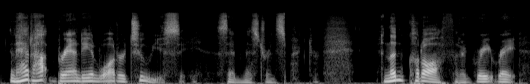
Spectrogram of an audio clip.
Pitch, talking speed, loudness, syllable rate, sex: 130 Hz, 225 wpm, -22 LUFS, 5.8 syllables/s, male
